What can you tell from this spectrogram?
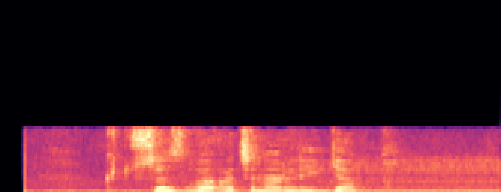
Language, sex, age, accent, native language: Uzbek, male, 18-24, Andijon, Uzbek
